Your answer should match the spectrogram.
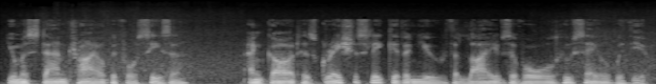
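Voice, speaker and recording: A man's voice: very deep voice, fairly even intonation, measured pace, darkish tone, a little hiss or hum. A man voicing an earnest, commanding male apostle in a scripture reading, with urgent, emphatic, reassuring oratory.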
